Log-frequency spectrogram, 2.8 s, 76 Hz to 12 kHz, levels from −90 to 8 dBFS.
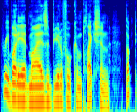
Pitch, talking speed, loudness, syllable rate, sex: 125 Hz, 130 wpm, -18 LUFS, 6.6 syllables/s, male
